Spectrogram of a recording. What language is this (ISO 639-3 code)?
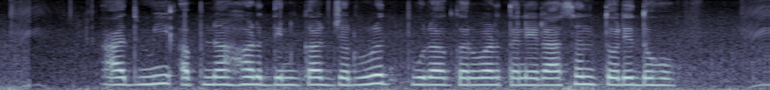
mag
